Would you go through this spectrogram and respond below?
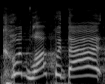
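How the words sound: It is said in a genuine tone.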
